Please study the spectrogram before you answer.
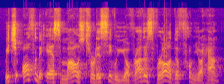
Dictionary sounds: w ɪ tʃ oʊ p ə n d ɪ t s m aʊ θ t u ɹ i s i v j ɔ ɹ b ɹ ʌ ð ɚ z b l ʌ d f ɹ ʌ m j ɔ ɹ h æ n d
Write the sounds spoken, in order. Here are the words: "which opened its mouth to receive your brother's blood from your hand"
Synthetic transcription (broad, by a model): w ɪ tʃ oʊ f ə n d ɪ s m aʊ s t u ɹ i s i v j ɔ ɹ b ɹ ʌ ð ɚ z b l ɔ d f ɹ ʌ m j ɔ ɹ h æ n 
